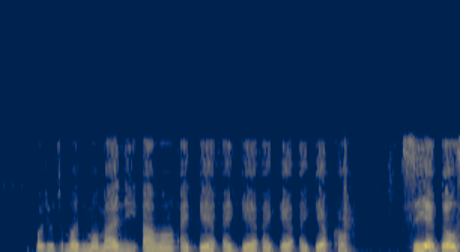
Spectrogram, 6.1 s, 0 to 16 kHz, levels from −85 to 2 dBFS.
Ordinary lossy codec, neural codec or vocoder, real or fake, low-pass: none; codec, 16 kHz, 0.4 kbps, LongCat-Audio-Codec; fake; 7.2 kHz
